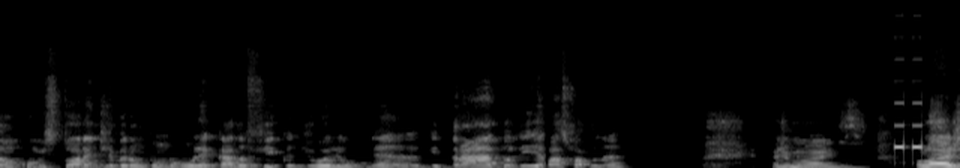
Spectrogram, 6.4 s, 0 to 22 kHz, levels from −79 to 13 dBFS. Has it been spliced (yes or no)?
yes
